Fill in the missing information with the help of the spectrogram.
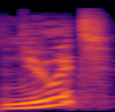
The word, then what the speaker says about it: Nut: Then there's Nuit, it's spelled N-U-T, Nuit, the sky goddess.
